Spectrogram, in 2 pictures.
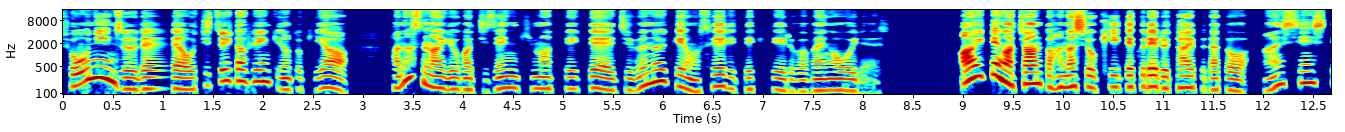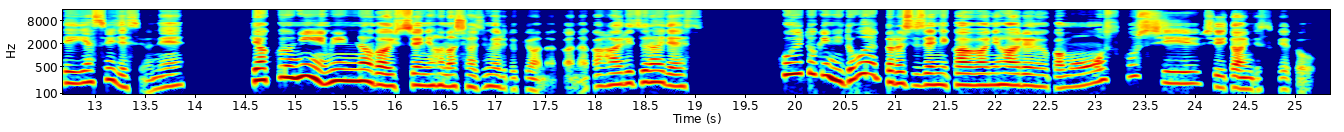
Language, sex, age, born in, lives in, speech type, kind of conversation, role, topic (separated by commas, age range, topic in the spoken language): Japanese, female, 55-59, Japan, United States, read, expert-assistant, asker, 幼少期の経験は大人になってからの自己主張やコミュニケーションに影響しますか？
